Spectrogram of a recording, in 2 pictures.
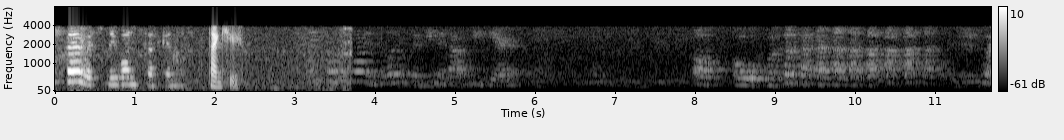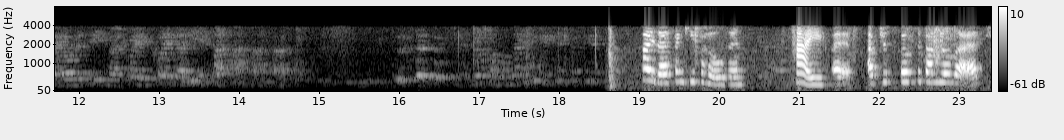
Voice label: call recording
